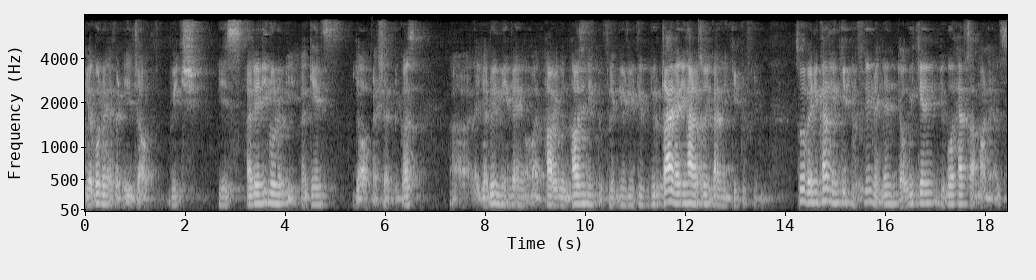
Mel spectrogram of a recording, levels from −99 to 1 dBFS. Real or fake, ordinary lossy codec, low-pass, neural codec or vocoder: fake; AAC, 32 kbps; 7.2 kHz; vocoder, 22.05 kHz, 80 mel bands, HiFi-GAN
